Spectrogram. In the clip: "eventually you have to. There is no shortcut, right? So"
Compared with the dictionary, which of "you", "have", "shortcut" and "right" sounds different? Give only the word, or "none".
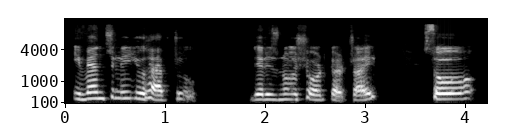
none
